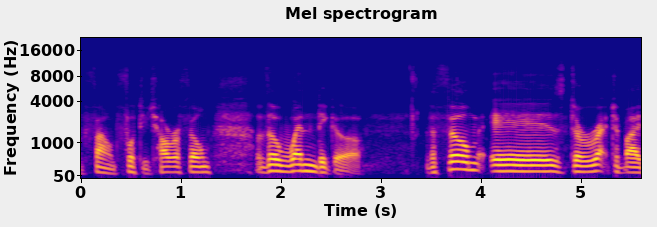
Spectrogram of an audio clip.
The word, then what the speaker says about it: Wendigo: to say its name it rhymes with window but uh we're here to see some right so uh wendigo when to go when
